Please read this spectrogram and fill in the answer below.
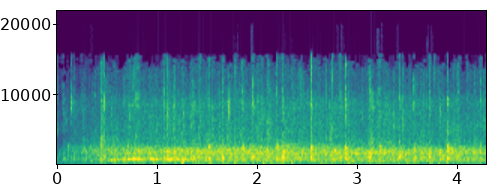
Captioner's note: audience applauding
